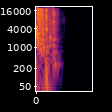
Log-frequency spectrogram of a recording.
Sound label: ui Pop; b23 zuma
